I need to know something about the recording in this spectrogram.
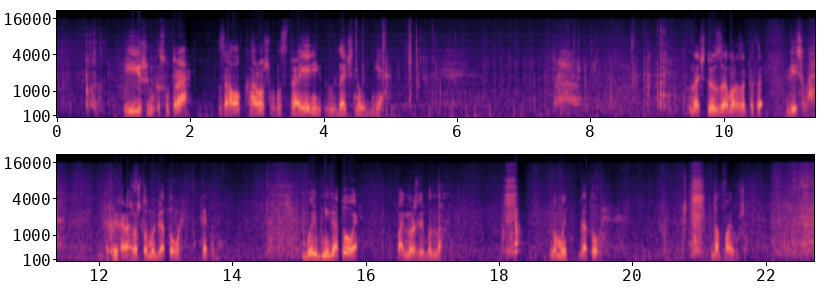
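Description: A middle-aged man talks calmly and close by, outdoors.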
